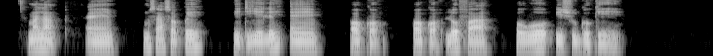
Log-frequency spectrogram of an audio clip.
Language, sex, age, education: Yoruba, male, 30-45, tertiary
